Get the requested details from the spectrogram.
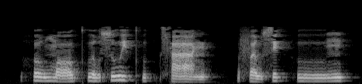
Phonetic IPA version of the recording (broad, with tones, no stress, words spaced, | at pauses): ho˥wmɔː˨˥kʷʰɐ˥w suː˥jkʷʰɪ˨˥k̚t͡sʰaː˨˩ŋ | fɐ˨˩w sɪ˥k̚huː˨˧ŋ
